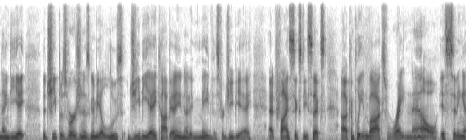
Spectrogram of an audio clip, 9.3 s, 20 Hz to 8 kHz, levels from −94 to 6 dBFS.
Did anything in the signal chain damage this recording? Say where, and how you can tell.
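No, nothing in the signal chain has audibly damaged this speech recording, and no stage from capture through playback leaves a mark on the signal.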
